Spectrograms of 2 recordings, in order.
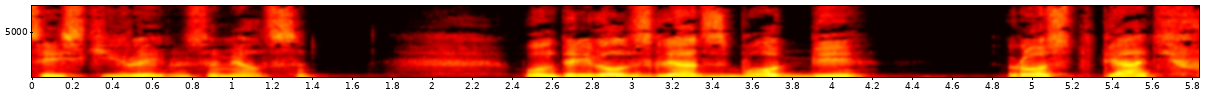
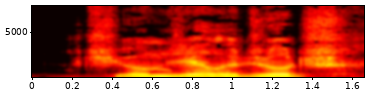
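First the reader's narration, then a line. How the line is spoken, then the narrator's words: Plain. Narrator (Russian): спросила Лиса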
